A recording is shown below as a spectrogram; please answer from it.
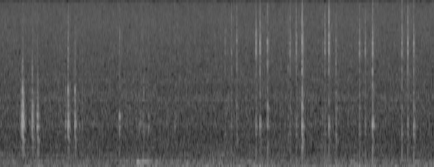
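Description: Fingernails tap and scratch the side wall of a small, hollow white plastic food container held on its side with its lid on. Quick, light, bright clicks come in irregular bursts over a steady low rumble, each tap dying away almost at once.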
